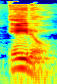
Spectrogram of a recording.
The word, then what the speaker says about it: Edo: My first name is pronounced Edo. – Oh, I should have asked. – I used to say like, that's okay. I used to say it was like Laredo, like the town in Texas. But I've come to say it's like potato, Edo potato.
